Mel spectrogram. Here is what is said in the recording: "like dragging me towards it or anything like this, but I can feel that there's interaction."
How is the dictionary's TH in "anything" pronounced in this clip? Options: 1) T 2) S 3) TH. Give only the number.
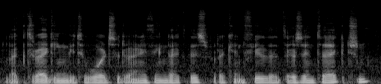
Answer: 3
